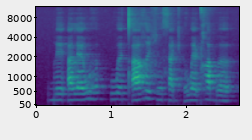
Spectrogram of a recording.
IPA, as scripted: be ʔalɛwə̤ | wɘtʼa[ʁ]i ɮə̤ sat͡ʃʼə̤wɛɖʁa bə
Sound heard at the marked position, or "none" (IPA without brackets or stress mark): ʁ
